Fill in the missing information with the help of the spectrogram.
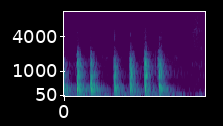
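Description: Six dull knocks on the inside metal wall of a shipping container after professional spray foam insulation. Each knock is short and thudding, dying away almost at once with no echo or ring. The foam has deadened the wall, a night-and-day change from the same spot before insulating.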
